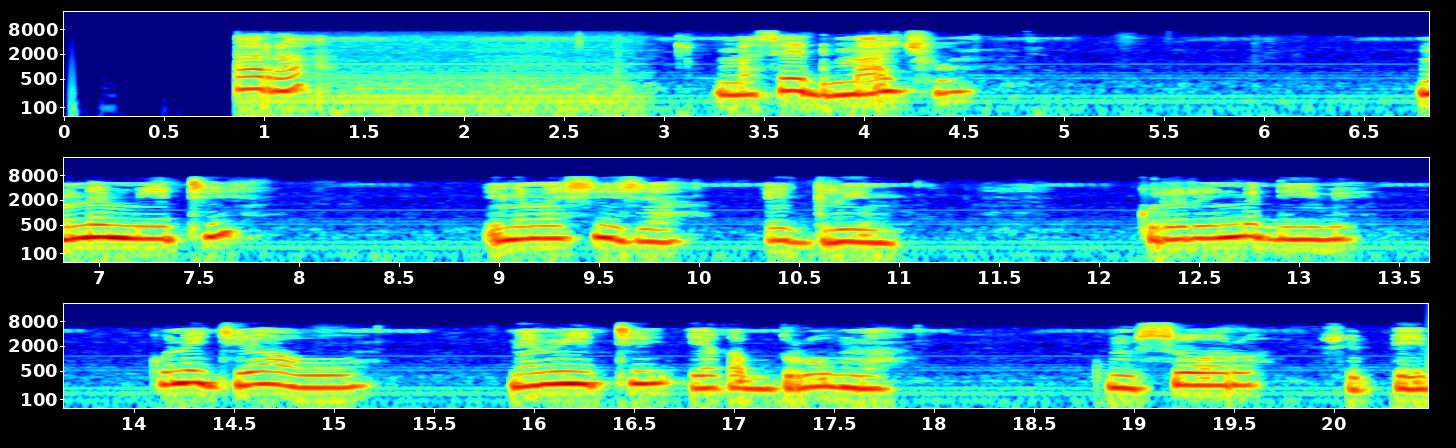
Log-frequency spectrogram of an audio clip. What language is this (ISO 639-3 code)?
sna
